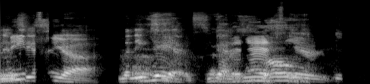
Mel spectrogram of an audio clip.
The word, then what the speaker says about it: Venezia: I know that you're on the Venecia. Mhm. Venetia. You got to say it like that, John Hill. said. Venezia.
